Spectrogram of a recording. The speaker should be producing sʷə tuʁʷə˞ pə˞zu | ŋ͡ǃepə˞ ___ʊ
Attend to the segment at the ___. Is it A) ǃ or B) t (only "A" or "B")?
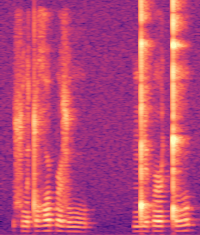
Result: A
